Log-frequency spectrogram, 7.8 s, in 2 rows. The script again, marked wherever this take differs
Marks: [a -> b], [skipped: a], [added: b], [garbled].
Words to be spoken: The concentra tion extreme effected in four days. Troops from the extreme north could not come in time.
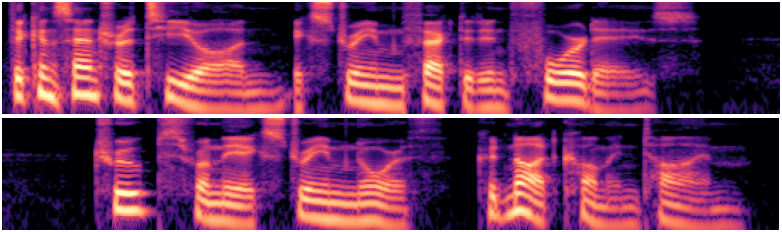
The concentra tion extreme effected in four days. Troops from the extreme north could not come in time.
